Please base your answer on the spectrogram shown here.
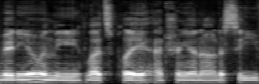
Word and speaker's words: Etrian: Hello and welcome to my second video in the Let's Play Etrian Odyssey 4 series.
